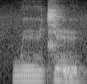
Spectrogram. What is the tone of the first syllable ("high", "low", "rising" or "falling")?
high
